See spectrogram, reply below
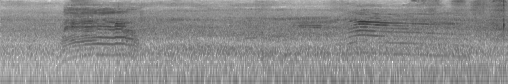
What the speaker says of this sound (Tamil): இந்த பூனையை என்னையை சுற்றி என்ன வேணும்?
